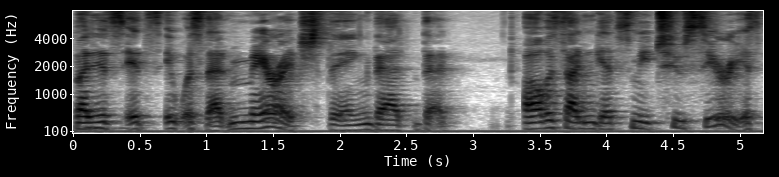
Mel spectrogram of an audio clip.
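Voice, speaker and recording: Noticeable background noise is heard throughout. The speaker keeps a moderate pace. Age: 60s. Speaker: interview show host. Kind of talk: casual interview chat.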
